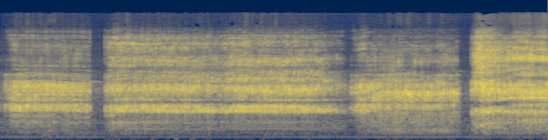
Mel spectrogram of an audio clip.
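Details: Malayan tiger: three long, sustained, harsh roaring calls with a strong mid-pitched, buzzy tone, separated by brief silences, with no deep bass.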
